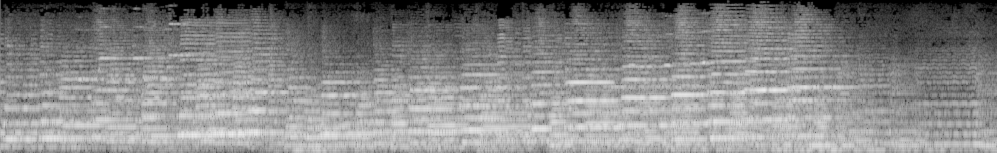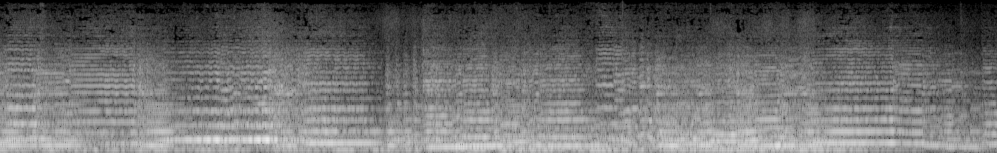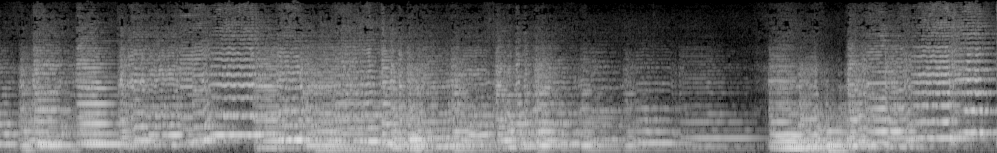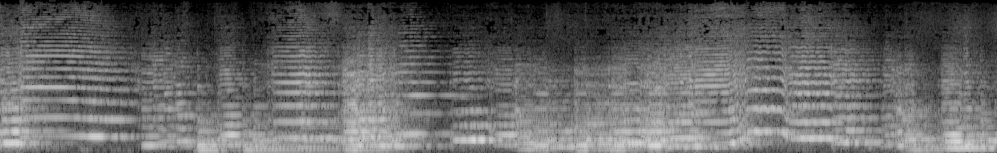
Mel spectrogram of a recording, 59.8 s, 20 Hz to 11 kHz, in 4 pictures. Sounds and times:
Brass instrument: 0.0 - 14.1
Clarinet: 0.0 - 23.3.

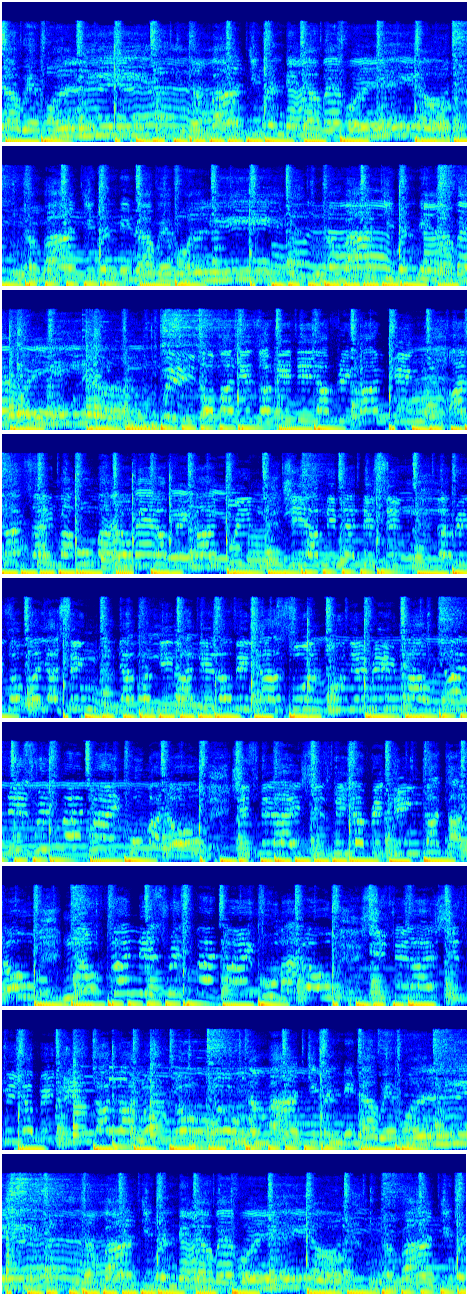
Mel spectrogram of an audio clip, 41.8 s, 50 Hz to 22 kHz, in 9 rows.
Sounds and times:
Reggae: 0.0 - 41.8.

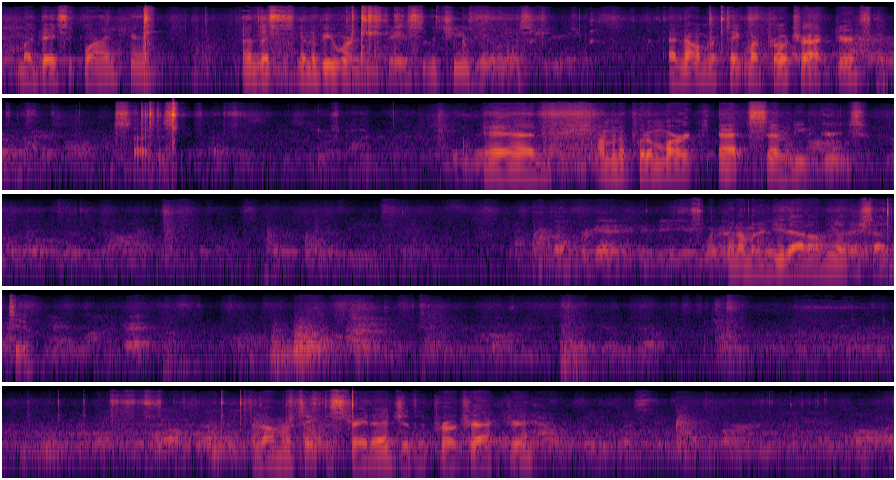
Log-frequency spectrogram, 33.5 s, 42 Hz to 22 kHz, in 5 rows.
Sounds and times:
Speech: 5.0 - 16.5, 17.4 - 25.2, 27.4 - 33.4.

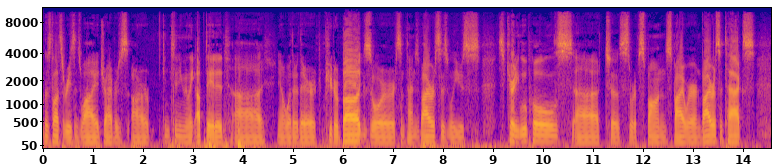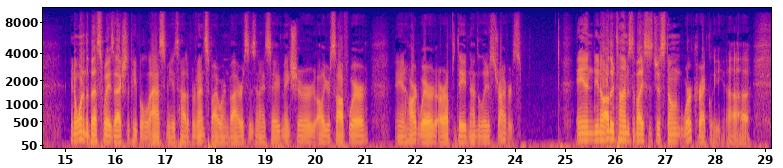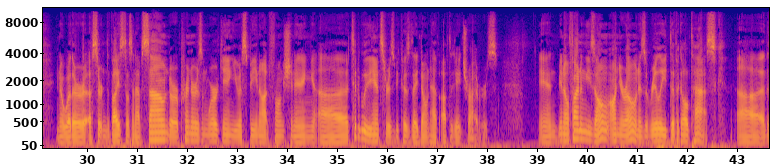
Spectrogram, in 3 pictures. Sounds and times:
Speech: 0.0 - 14.3, 15.1 - 24.2, 24.9 - 38.3, 39.0 - 43.6.

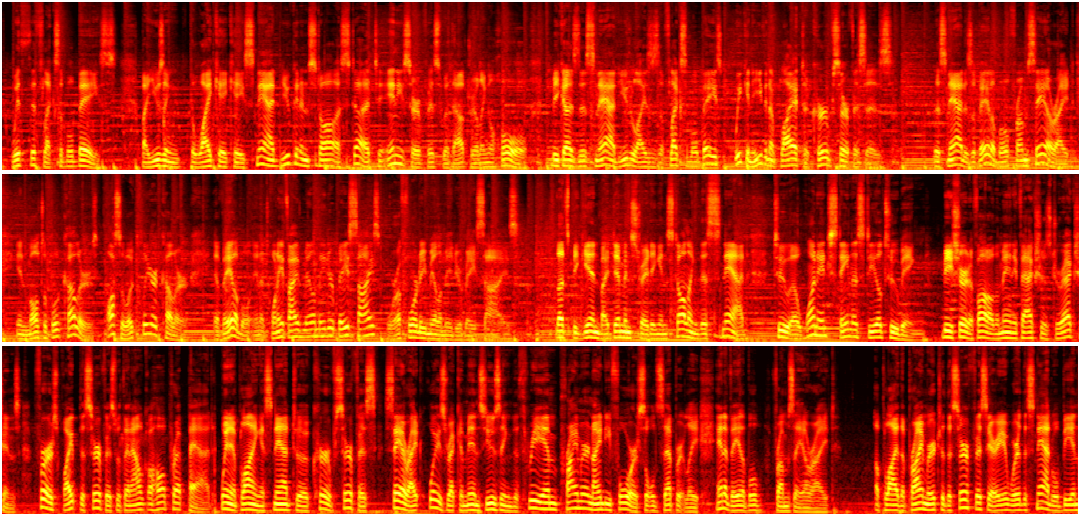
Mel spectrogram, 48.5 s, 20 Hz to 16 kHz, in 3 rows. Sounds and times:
Speech: 0.0 - 13.4, 14.0 - 48.4
Music: 0.0 - 43.0, 43.6 - 48.4.

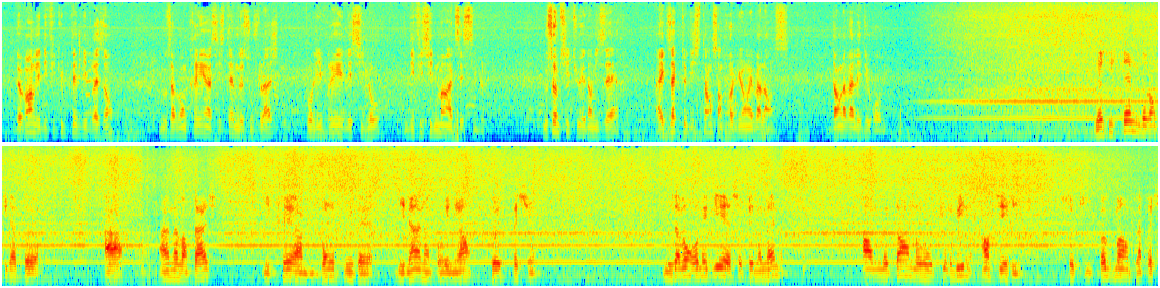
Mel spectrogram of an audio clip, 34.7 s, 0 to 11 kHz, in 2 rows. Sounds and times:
Speech: 0.2 - 1.7, 2.4 - 7.3, 7.9 - 11.8, 12.4 - 13.3, 16.4 - 18.0, 18.9 - 20.5, 21.2 - 25.4, 27.2 - 29.1, 30.2 - 32.7, 33.3 - 34.6.

